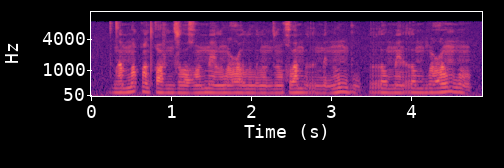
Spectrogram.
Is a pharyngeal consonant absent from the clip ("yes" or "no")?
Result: no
